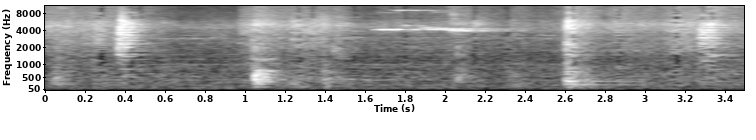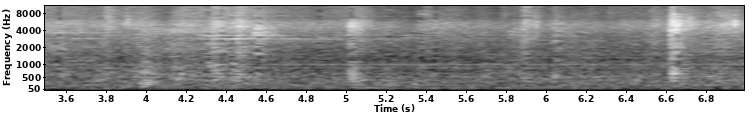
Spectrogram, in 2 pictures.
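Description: A cardboard box rustles and thumps as a man handles it.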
